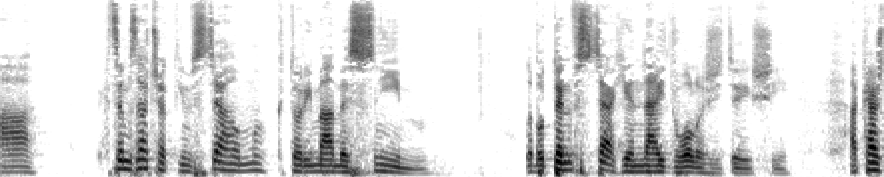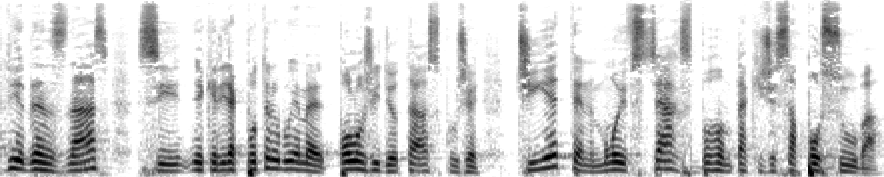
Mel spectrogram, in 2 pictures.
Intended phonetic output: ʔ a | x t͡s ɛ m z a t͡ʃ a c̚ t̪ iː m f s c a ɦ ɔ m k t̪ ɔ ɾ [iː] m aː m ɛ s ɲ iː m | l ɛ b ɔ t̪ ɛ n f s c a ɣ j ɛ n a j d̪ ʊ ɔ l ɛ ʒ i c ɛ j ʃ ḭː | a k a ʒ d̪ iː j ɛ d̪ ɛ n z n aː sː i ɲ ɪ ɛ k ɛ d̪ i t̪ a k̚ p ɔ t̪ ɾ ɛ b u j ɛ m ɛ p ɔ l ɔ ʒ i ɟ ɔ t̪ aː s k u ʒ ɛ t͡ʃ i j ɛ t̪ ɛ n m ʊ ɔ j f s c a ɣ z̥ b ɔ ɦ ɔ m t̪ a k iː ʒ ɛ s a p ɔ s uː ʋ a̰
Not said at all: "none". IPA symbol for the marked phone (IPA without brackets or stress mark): iː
